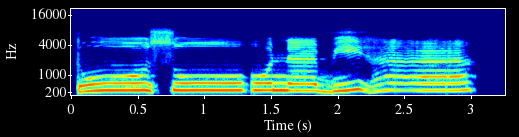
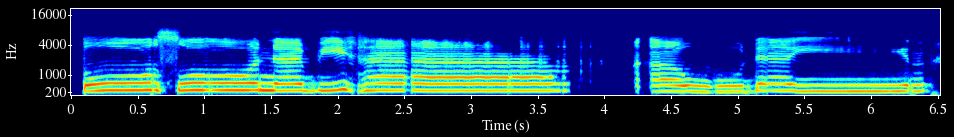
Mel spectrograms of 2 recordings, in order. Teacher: Bertemu dengan huruf hamzah di beda kata biha dengan au, itu kan katanya terpisah. Maka kalau dia beda kata namanya mad jaiz munfasil ya, panjangnya 4 atau 5 harakat.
